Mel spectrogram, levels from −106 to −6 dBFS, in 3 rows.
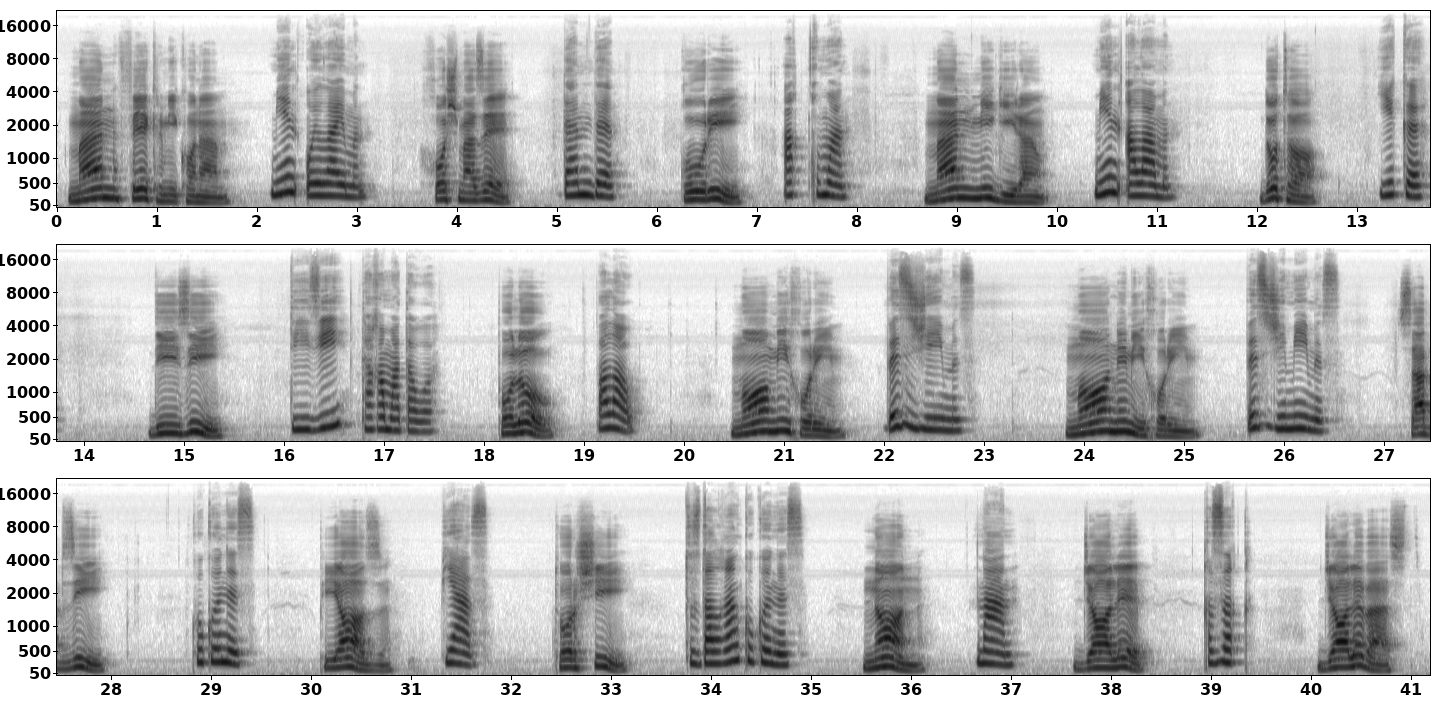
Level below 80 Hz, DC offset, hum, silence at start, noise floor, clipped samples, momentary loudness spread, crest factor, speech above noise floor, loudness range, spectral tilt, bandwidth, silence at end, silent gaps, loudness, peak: -68 dBFS; under 0.1%; none; 0.1 s; -65 dBFS; under 0.1%; 17 LU; 20 dB; 44 dB; 3 LU; -5.5 dB/octave; 17.5 kHz; 0.25 s; none; -22 LUFS; -4 dBFS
